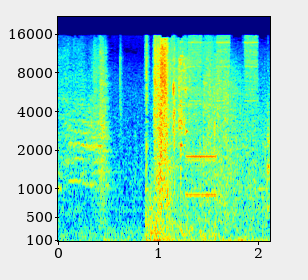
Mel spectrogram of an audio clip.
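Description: A shell explodes with a heavy blast.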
